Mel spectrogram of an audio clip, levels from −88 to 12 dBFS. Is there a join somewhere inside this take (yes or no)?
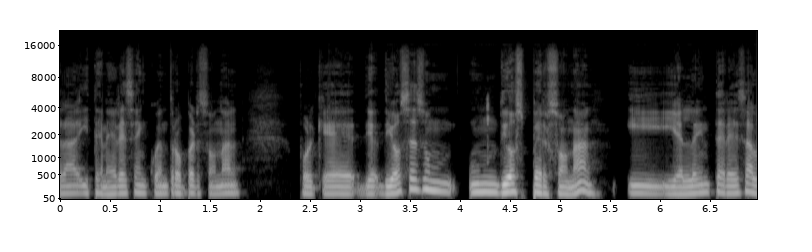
no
